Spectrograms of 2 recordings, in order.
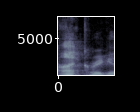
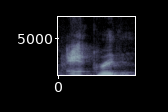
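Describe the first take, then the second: First: Aunt is not pronounced like the word ant. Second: Aunt is pronounced like the word ant. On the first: The speaker calls it wrong. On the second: The speaker calls it right. "it would have been A N T because that's Aunt Cricket"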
